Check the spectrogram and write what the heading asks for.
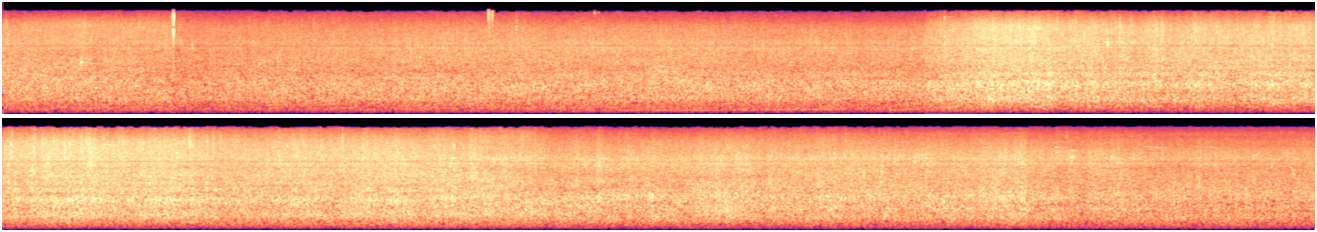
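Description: Swollen river in flood, a steady rush of fast-flowing water. It grows louder about a third of the way in, where the current surges white against the side of a footbridge, and eases again later.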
